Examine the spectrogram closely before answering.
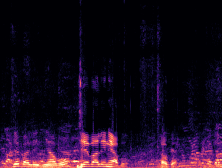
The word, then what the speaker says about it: Jebaale Nyabo: How do you say it? I'm forgetting it. Jebali. Jebali Nyabo.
